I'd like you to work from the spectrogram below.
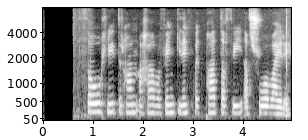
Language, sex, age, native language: Icelandic, female, 30-39, Icelandic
